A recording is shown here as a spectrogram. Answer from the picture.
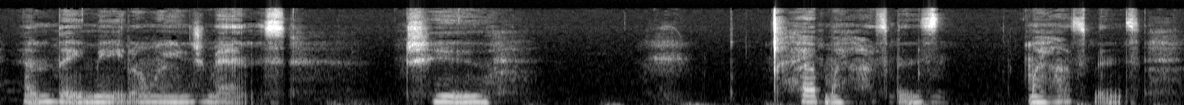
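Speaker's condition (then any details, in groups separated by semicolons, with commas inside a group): Cerebral palsy, triplegia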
